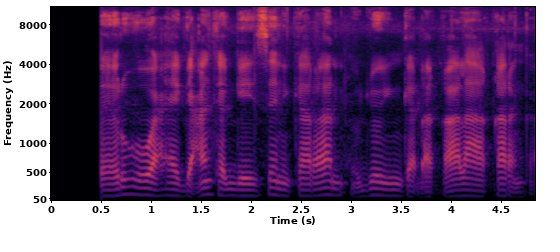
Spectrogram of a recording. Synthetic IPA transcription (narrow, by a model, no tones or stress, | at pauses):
ɛːɾʊɦʊwɑħɑjɡɑʕɑŋkʰɐɡɛːjsɐnɪkʰɐɾaːnħʊt͡ʃɔːjɪŋkʰɐɖɑ̰qɑːlɐɦɐqɑɾɐ̰ŋkʰɐ̥̰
